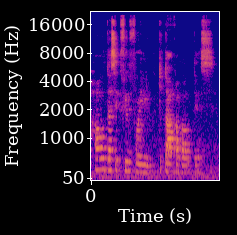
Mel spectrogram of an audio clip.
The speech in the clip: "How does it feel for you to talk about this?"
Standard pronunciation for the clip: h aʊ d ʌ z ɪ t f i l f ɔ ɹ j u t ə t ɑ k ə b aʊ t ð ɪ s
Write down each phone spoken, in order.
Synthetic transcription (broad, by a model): h aʊ d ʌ s ɪ t f i l f ɔ ɹ j u t ə t ɑ k ə b aʊ t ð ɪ s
